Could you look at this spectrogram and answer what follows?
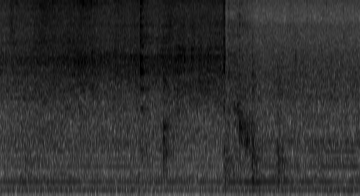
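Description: Chicken sautéing in a hot pan with a steady sizzle, stirred with a spatula that scrapes and taps the pan a few times, close and continuous with no talk.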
